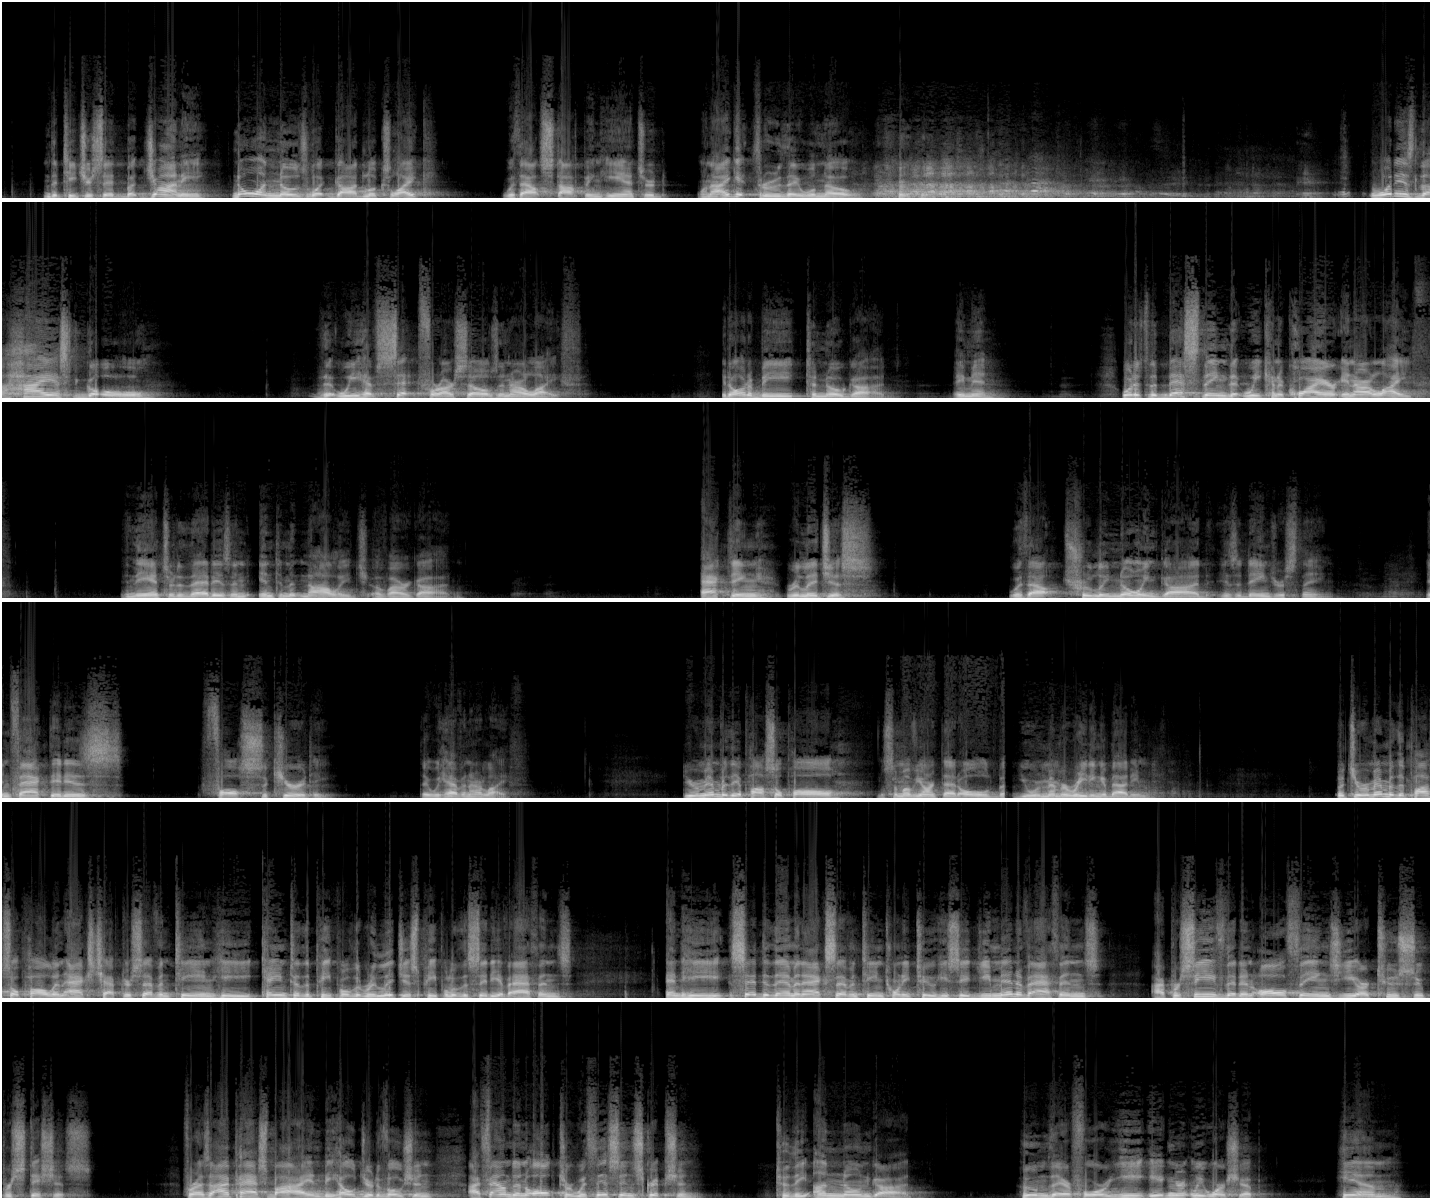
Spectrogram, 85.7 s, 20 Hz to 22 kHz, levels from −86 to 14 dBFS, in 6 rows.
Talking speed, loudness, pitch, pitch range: 130 wpm, -13 LUFS, 150 Hz, 120-180 Hz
